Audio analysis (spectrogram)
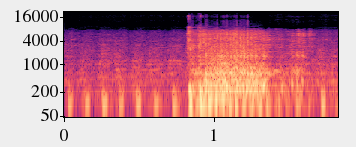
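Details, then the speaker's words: Kawasaki Rouser 135 after repair, parts replaced, kick-started because of a weak battery: even single-cylinder putter at about six beats a second with one throttle blip, no knocking; now quiet compared with the heavy clatter before. "pero tahimik na. Kumpara mo naman nung dati na walang yan lakas ng lagapakan nito"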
